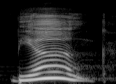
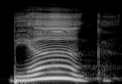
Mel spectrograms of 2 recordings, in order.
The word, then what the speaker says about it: Bianca: Então, eu falaria assim, Bianca, Bianca. Então, qual é a sílaba forte? Não é o an da palavra Bianca?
